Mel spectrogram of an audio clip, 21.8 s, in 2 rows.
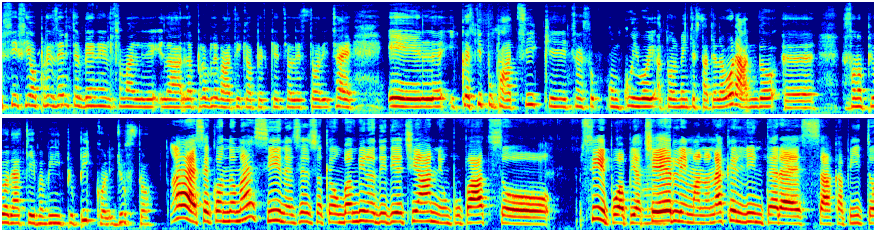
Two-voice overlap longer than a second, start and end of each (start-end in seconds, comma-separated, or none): none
